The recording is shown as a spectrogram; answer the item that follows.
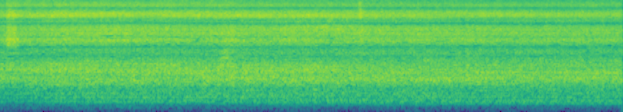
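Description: Steady, even rushing noise with no breaks: the outdoor background of a phone recording made beside a stopped SUV at night.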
